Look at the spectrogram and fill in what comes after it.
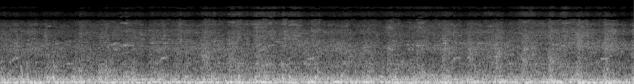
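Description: Freight train of tall open-top cars rolling past: a steady rumble of steel wheels on rail, with the clickety-clack of wheels crossing rail joints.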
